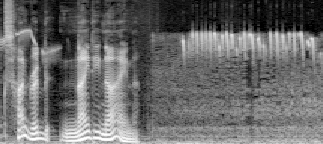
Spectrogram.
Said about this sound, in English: Well, we all have our favorite birds, and one of ours around here is the species you're hearing right now. It's the chimney swift, Keturah pelagica, a species that is in decline along with its swift species relatives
